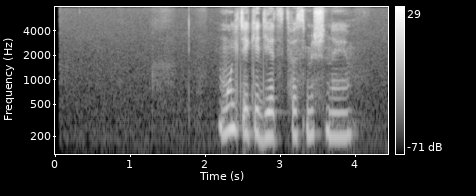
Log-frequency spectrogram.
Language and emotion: Russian, neutral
